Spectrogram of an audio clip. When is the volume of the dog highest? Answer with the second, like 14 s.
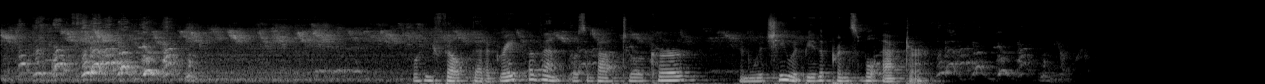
1 s.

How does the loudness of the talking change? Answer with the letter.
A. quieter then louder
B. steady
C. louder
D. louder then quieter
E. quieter
B.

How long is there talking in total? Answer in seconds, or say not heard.
5 s.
